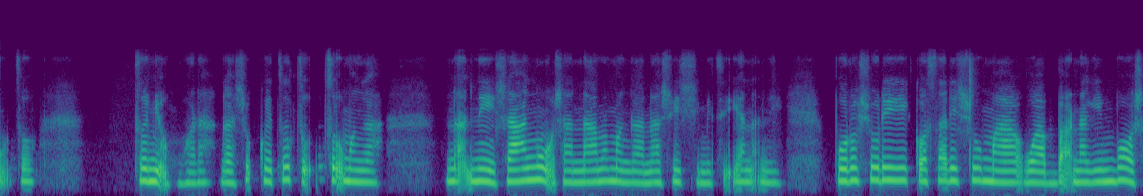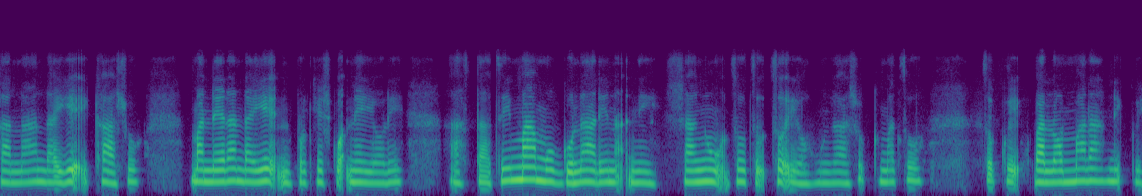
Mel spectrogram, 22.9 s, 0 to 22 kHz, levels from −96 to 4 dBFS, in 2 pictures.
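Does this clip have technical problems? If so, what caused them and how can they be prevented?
Yes. Echo leak is heard at 0.11–0.65, 2.76–3.28, 8.63–9.37, 12.62–13.16, 17.94–18.02, 19.15–19.49 and 20.4 s to the end: a faint delayed copy of the speech, about 260 ms late at first and about 230 ms late from 17.9 s. It is loudest near 3 s and very low elsewhere. Unlike room reverberation, which decays smoothly, this is a distinct repeat at a fixed lag. The likely cause is an echo canceller on a loudspeaker endpoint letting residual playback back into the call. Using a headset, or a device with better acoustic echo cancellation, prevents it.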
